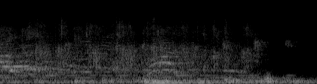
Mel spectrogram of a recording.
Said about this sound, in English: Come on, give Jesus a clap offering.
